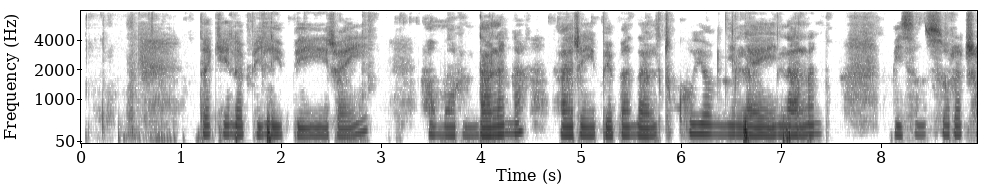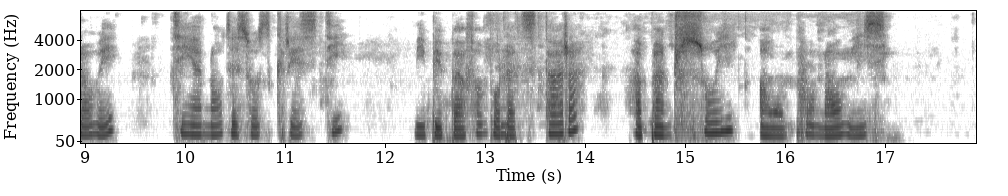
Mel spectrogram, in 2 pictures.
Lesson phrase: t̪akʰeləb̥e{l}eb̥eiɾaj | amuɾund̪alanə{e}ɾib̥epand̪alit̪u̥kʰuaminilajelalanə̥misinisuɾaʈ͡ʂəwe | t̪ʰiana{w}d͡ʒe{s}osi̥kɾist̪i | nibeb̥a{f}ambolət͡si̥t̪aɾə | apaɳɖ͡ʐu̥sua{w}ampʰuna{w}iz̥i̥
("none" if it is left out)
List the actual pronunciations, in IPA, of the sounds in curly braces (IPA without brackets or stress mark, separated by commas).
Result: l, a, w, s, f, w, w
